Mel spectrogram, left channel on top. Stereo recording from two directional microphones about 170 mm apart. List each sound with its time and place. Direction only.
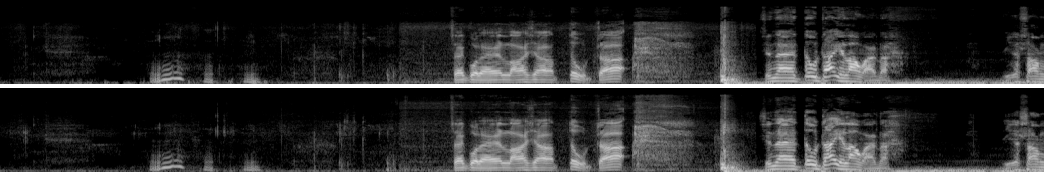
1.5 s roaring cats: 15° left (ahead or behind)
4.5 s speech: 5° left (ahead or behind)
6.3 s door: 10° left (ahead or behind)
10.1 s roaring cats: 5° left (ahead or behind)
